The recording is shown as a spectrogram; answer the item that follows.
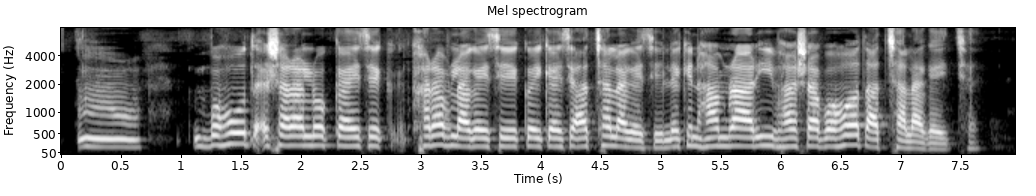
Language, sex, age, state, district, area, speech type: Maithili, female, 45-60, Bihar, Begusarai, rural, spontaneous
